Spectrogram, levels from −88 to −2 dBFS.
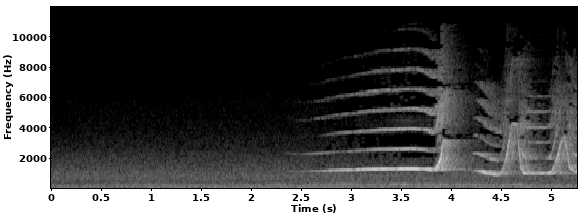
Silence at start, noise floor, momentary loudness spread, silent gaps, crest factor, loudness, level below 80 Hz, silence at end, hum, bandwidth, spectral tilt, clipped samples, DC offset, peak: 0 s; -49 dBFS; 26 LU; none; 20 dB; -27 LUFS; -58 dBFS; 0 s; none; 11 kHz; -2 dB/octave; under 0.1%; under 0.1%; -12 dBFS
